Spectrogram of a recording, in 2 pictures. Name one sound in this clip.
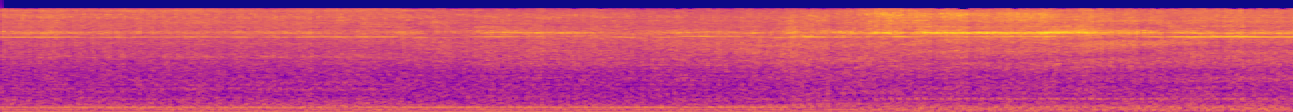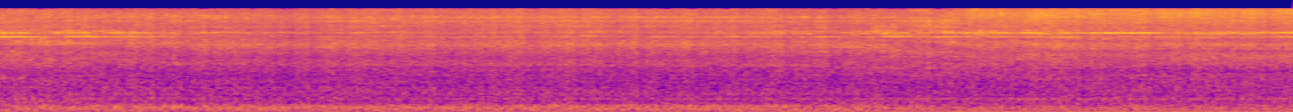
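Wind rushes loudly past the plane.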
